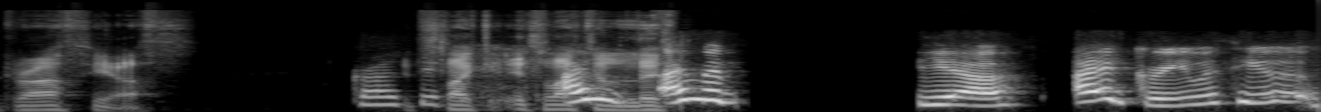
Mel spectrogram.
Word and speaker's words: gracias: isn't it gratif the the spanish pronounce it with that unusual it's not gracias it's like grathioth yeah i agree with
